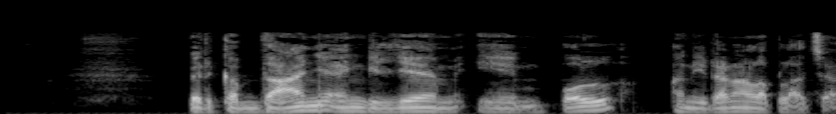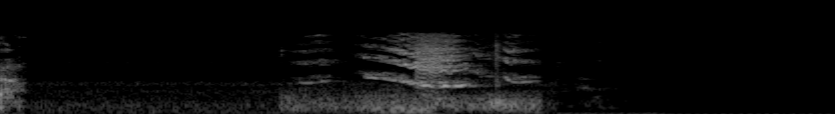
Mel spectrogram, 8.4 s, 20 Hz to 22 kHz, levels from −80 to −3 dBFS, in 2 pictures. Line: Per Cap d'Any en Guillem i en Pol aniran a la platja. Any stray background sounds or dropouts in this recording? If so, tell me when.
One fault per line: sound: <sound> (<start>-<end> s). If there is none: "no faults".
sound: squeak (5.6-6.9 s)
